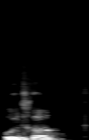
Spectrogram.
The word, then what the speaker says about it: ultra: but let me pronounce it German, ultra.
